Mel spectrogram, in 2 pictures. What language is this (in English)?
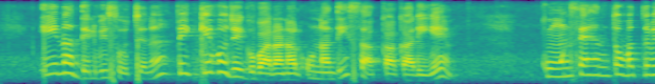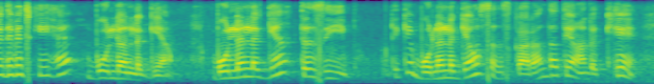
Punjabi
